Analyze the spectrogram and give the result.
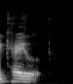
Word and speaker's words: Kallup: It's actually Kallup. – What the? Okay, that's bull spit. How can you spell your name the way that you do? – Exactly, Kallup. Where the hell is the P? I have never heard of a silent P.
